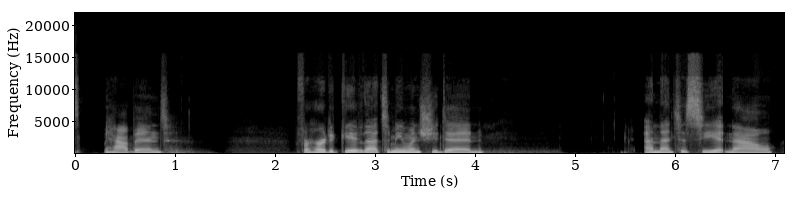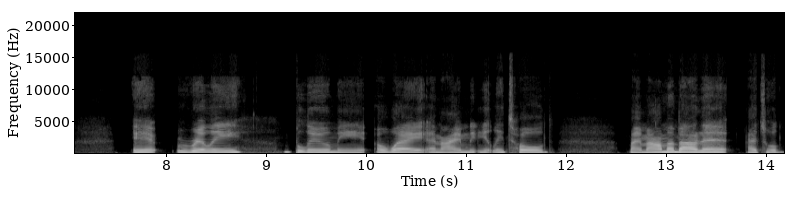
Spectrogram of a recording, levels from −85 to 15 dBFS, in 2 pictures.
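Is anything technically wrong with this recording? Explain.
Yes, there is short concealed packet loss at 2.79 to 2.83 s and 11.07 to 11.13 s. About 20 ms and then 40 ms of speech arrived too late, so the decoder extended the preceding sound and blended back in. The result is a brief smear rather than the hard silence or click of a plain dropout.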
